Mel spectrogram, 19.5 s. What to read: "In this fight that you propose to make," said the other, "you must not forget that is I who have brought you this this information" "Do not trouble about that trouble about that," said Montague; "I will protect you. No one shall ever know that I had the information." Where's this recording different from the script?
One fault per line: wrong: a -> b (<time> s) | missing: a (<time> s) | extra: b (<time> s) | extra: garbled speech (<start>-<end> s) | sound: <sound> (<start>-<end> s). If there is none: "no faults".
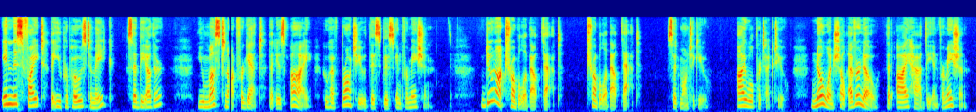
sound: dropout (4.6-4.6 s)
